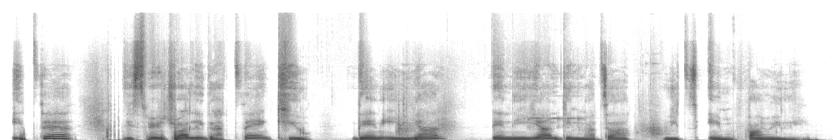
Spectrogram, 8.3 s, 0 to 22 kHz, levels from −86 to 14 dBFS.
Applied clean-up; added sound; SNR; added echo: neural mask model RNNoise.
